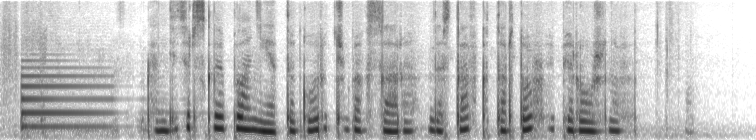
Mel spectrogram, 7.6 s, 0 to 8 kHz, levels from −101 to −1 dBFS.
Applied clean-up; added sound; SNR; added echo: neural mask model RNNoise.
